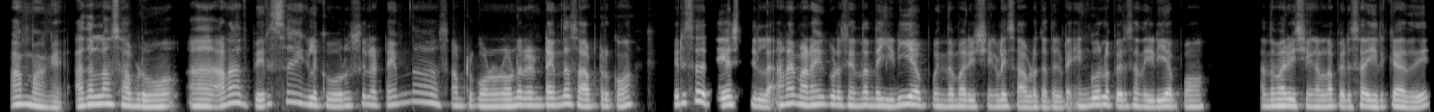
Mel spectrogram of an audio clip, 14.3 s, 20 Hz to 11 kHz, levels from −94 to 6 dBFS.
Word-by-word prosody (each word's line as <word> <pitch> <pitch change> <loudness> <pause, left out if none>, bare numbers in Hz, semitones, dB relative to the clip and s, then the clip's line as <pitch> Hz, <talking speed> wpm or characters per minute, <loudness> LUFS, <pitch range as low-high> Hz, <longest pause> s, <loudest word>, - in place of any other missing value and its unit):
ஆமாங்க. 155 -9 +1 0.2
அதெல்லாம் 185 +4 +3
சாப்பிடுவோம். 145 -2 +2 0.2
அ. - - +2 0.2
ஆனா, 160 +7 +2
அது 195 - -5
பெருசா 190 - -3
எங்களுக்கு 170 -6 -1
ஒரு 150 +2 -1
சில 185 -2 -2
டைம் 185 +4 -3
தான் 240 -2 -5 0.2
சாப்ட்ருக்கோம். 155 -2 -2 0.2
1, 165 +2 +2
2 160 -1 -1
டைம் 165 +2 +2
தான் 190 -1 -2
சாப்ட்ருக்கோம். 150 +1 0 0.4
பெரிசா 220 +7 0 0.2
டேஸ்ட் 180 +2 +1
இல்ல. 140 -2 +2
ஆனா, 195 +3 +2
மனைவி 175 +1 +2
கூட 175 -1 +1
சேர்ந்து 165 0 0
அந்த 155 0 +1
இடியாப்பம், 165 -2 +1
இந்த 145 0 0
மாரி 145 -1 +2
விஷயங்களையும் 140 0 -2
சாப்பிட 130 +1 -1
கத்துக்கிட்டேன். 125 +3 -4
எங்க 160 +4 +2
ஊர்ல 175 -1 +2
பெரிசா 145 +1 +1
இந்த 140 -1 0
இடியப்பம், 140 -1 +1 0.6
அந்த 145 - -1
மாரி 155 -1 +6
விஷயங்கள்லாம், 145 -1 -1
பெருசா 135 +3 0
இருக்காது. 135 -3 +1
155 Hz, 175 wpm, -23 LUFS, 145-175 Hz, 0.6 s, மாரி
